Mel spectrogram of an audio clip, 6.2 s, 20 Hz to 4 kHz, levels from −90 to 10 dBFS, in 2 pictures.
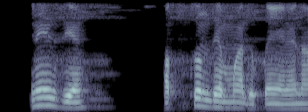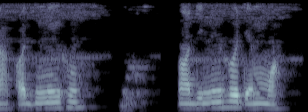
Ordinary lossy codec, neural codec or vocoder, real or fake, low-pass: none; none; real; 3.6 kHz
